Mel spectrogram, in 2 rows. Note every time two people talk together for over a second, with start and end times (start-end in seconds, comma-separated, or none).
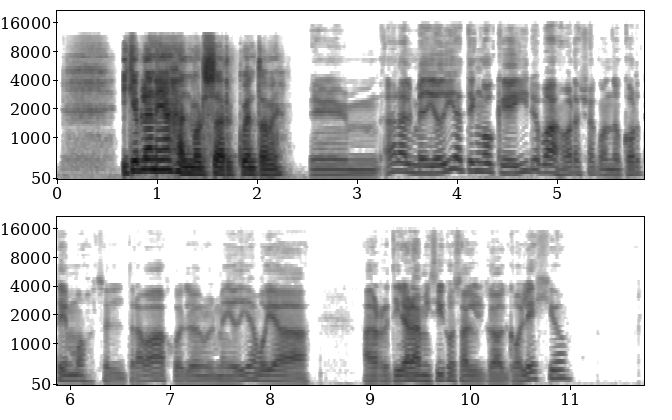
none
